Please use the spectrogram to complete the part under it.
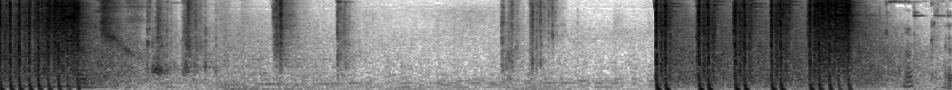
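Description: Rapid bursts of automatic gunfire from a gun in the shooter game Zero Caliber, a close, loud rattle at the start, sparse single shots in a quieter stretch, then two more fierce bursts near the end.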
